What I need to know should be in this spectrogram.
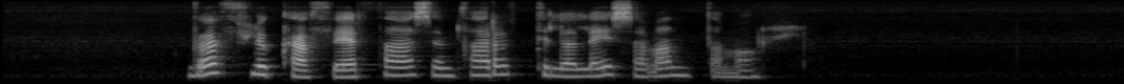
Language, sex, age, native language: Icelandic, female, 30-39, Icelandic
